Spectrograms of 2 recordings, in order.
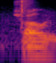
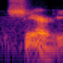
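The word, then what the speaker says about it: Scherry: hello fellow Elvis fans Charlie welcome oh no it's not Charlie it's Sherry I'm sorry s c h e r Sherry I think I'm pronouncing that correctly so it's good to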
